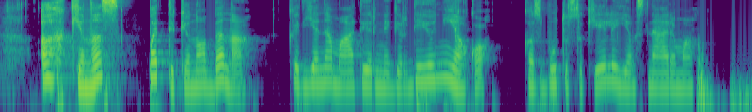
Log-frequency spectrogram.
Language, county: Lithuanian, Kaunas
